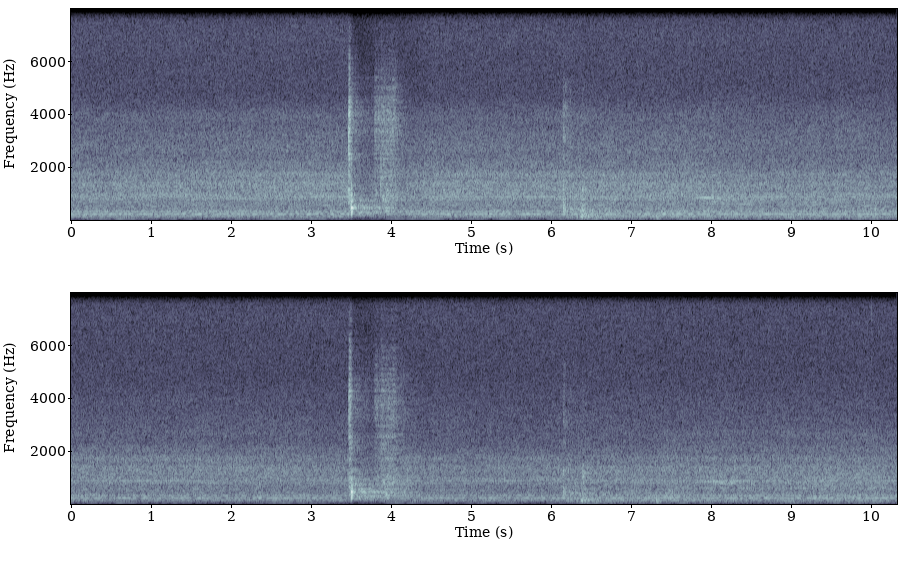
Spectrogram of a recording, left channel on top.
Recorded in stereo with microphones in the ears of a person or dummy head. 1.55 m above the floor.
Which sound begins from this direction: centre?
Footsteps, at 6.2 s.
